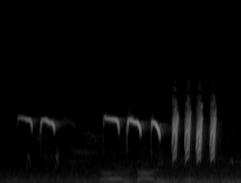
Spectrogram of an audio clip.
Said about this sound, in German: sondern indem sie die Bäume pflanzen, auf denen an diesem Nachmittag Blaumeisen zwitschern.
